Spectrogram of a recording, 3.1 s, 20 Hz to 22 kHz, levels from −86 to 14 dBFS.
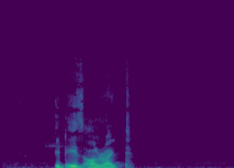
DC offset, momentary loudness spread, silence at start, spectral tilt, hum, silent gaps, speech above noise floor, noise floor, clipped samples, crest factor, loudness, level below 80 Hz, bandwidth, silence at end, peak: under 0.1%; 7 LU; 0.75 s; -9.5 dB/octave; none; none; 52 dB; -78 dBFS; under 0.1%; 18 dB; -27 LUFS; -66 dBFS; 10 kHz; 1.4 s; -12 dBFS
